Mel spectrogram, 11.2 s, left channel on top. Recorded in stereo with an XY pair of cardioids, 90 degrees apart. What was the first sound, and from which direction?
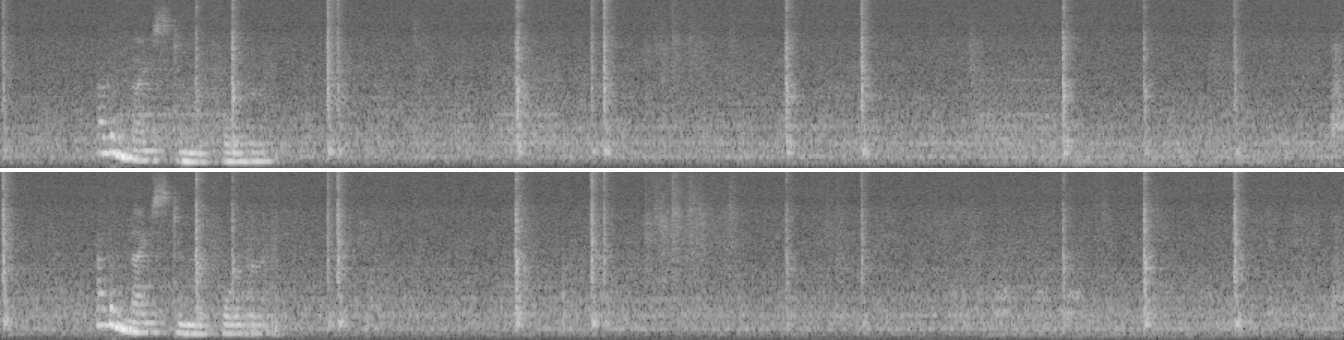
A woman speaking, 50° right.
